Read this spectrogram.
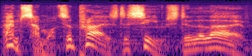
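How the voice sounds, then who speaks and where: A man's voice: on the low side, huge pitch swings, normal speed, over music. A man playing a brusque, imperious town boss in a video game, speaking in a curt, formal, commanding way. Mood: grave, measured. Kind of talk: video game dialogue acting.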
